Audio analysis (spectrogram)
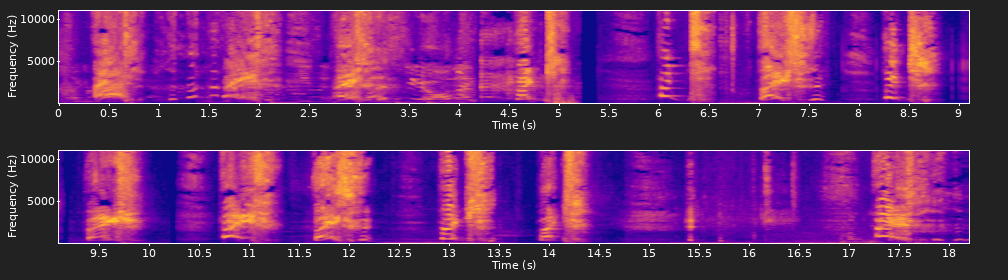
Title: minute long sneezing comp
